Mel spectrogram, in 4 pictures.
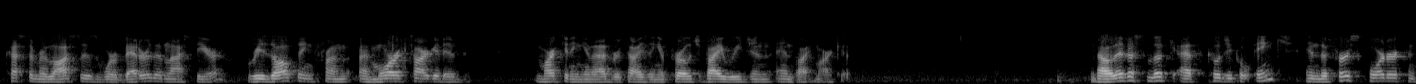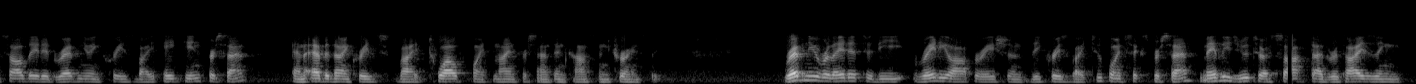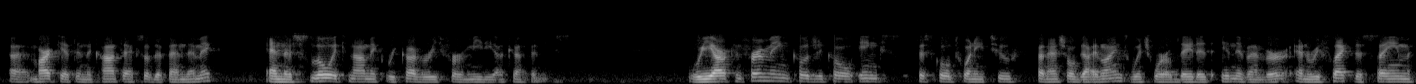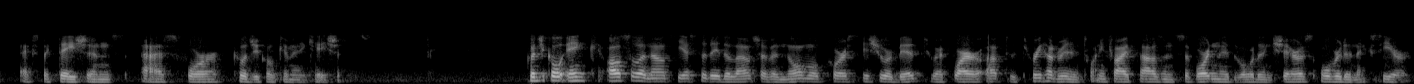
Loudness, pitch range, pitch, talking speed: -32 LUFS, 120-140 Hz, 130 Hz, 130 wpm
